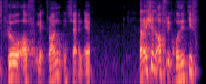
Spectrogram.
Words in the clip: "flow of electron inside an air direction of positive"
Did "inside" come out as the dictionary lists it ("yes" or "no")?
no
